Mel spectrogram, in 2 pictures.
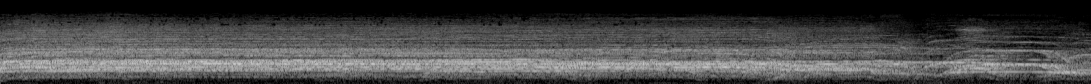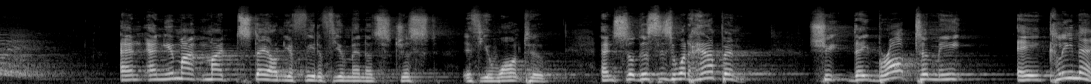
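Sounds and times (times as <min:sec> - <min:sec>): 
scattered whoops and yells: 0:00.0 - 0:11.6
large audience at a religious service shouting and cheering: 0:00.0 - 0:11.8
speech: 0:12.3 - 0:21.8.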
